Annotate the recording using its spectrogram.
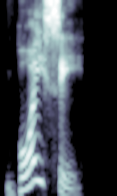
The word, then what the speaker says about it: Boise: specifically from outside Boston to Boise.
